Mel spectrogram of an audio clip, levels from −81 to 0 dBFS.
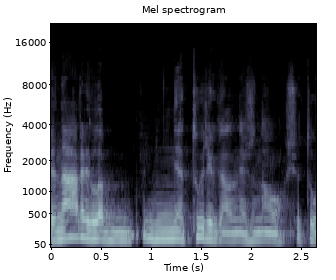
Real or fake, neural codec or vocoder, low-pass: fake; vocoder, 44.1 kHz, 128 mel bands, Pupu-Vocoder; 14.4 kHz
